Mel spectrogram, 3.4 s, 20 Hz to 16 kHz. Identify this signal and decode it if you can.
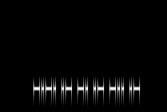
Morse code, heard as a keyed tone, about 30 wpm, 700 Hz. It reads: CANADA
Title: Sets of 5 Words - New Word Drill - 30wpm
